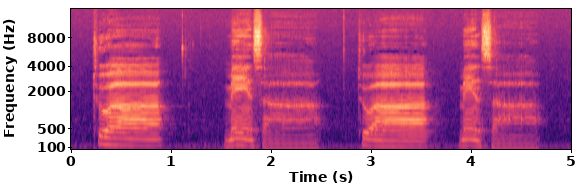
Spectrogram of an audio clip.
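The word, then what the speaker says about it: mensā: a mensa to a mensa the ah of the ablative of the first extension is always long tua mensa in some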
